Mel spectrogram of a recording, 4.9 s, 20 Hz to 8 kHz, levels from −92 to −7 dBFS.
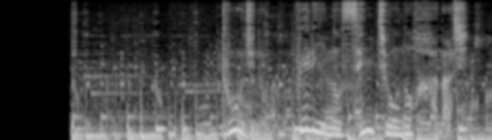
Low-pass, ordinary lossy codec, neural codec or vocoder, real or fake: none; none; none; real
